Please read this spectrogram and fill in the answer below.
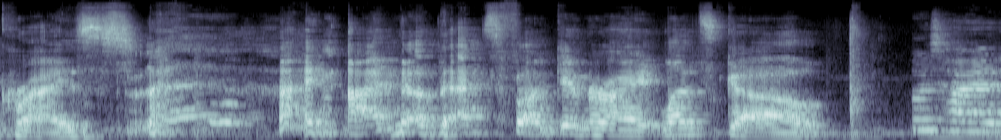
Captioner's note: laughing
